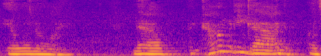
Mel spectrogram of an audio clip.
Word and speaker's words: Illinois: do such and such a thing back in Illinois I said it it's actually pronounced Illinois now the comedy God of Snappy comebacks was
